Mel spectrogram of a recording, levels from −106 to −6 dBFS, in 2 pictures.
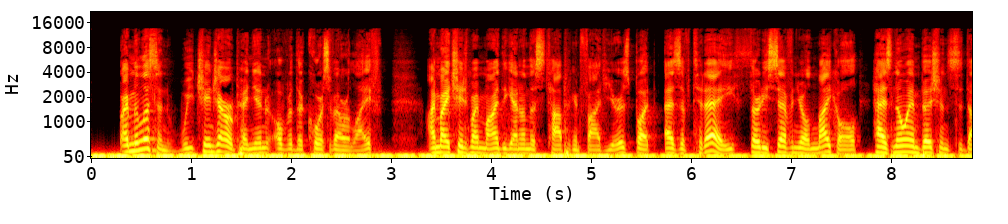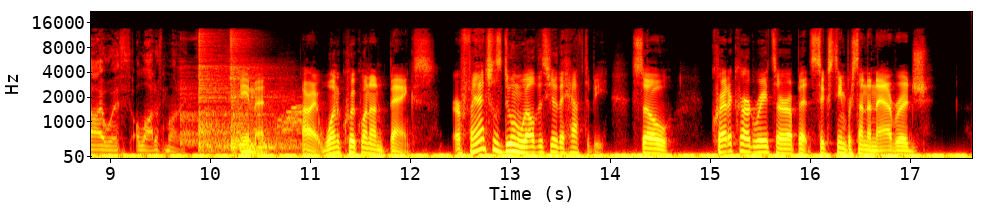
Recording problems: low rumble; faint; throughout; 20 dB below the speech
phone ringing; noticeable; from 9.5 to 11 s; peak 4 dB below the speech

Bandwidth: 13.5 kHz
